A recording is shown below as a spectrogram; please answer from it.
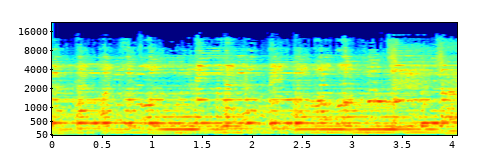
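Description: Hungarian folk dance music for Transdanubian dances, with held melody notes over a steady dance beat.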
